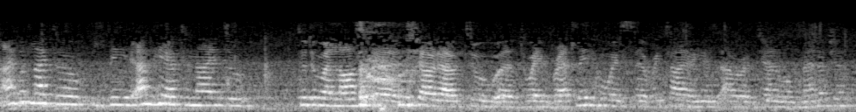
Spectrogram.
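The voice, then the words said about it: Noticeable foreign accent in English. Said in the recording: “if you recognize my funny accent”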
